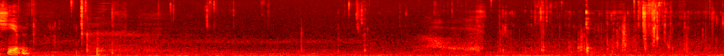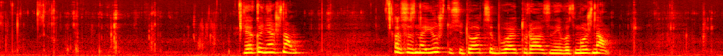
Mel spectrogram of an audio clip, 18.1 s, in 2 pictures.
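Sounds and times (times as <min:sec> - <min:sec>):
person chewing food: 0:00.4 - 0:12.1, 0:12.9 - 0:14.0, 0:16.7 - 0:18.0.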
